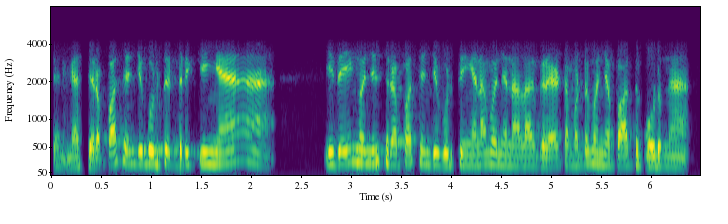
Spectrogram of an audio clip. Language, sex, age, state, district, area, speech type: Tamil, female, 60+, Tamil Nadu, Perambalur, rural, conversation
